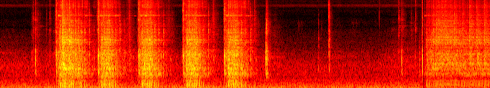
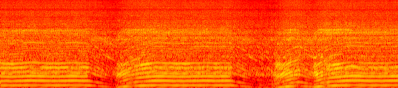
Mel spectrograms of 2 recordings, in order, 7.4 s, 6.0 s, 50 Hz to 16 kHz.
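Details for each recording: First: Stihl MS171 chainsaw, a cover left off for priming, run outside: revving surges about every half second then uneven settling, only runs on choke; fuel restriction, engine starving for fuel from a blocked carburetor fuel screen. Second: Stihl MS171 chainsaw test run after a no-start repair: new ignition module, spark plug heat range and gap corrected, fuel line and carburetor serviced, debris found in the carburetor's secondary filter. A crisp, high two-stroke buzz dips and climbs cleanly with the throttle, with no stumbling; running healthy.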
